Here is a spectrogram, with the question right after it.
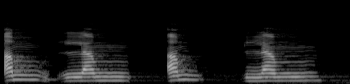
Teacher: This meem is clear before the letter lam. You can feel that when you pronounce this word, the full meem and clear sound of meem will produced. · we pronounce the meme clearly and quickly from the lips without any extra nasal sound. This happens when all letters except ba and meme comes. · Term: Izhar-e-Shafawi, Izhaar Shafawi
